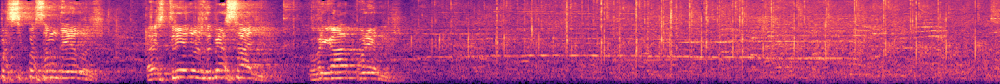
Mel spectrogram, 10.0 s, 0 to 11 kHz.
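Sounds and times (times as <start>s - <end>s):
crowd noise: 0.0s - 10.0s
audience clapping: 4.0s - 10.0s.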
